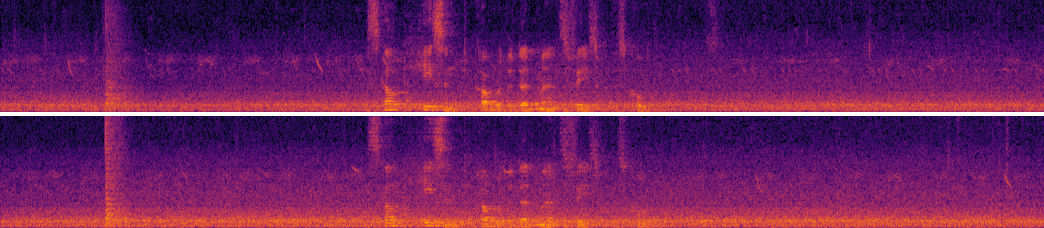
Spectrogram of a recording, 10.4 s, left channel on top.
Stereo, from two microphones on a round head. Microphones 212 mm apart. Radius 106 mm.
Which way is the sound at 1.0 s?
35° right (ahead or behind).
